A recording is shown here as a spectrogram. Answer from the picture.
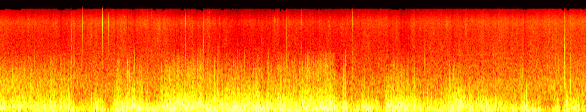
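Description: Wind buffeting the camera's microphone in gusts, with the dull thud of footsteps on the path underneath.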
